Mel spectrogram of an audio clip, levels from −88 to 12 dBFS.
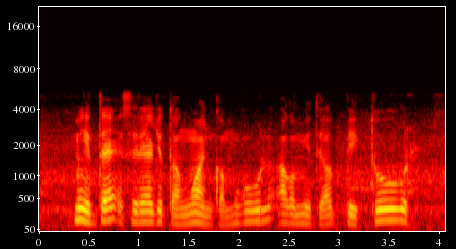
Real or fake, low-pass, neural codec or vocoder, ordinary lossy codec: real; 5.4 kHz; none; none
